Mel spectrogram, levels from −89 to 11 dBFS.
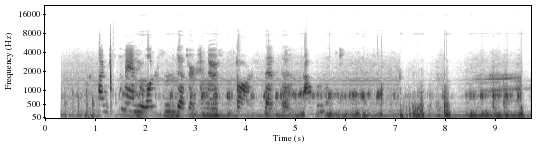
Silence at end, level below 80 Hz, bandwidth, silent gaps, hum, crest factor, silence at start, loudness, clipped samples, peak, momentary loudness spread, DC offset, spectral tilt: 0 s; -36 dBFS; 5.2 kHz; none; none; 16 dB; 0.3 s; -17 LUFS; under 0.1%; 0 dBFS; 10 LU; under 0.1%; -9 dB/octave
